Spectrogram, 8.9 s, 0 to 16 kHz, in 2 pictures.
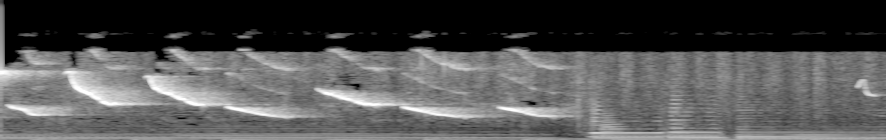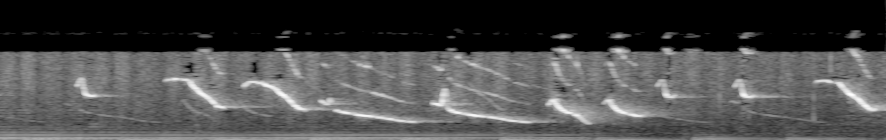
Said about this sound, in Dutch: Ik denk dat dit een Surinaamse zangvogel is. Daar heb je goed. Weet je nog beter ook welke zangvogel? Ik gok een picolet, maar ik weet het niet 100% zeker.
